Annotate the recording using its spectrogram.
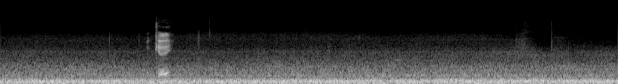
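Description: A steady low rumbling noise, with one spoken 'okay' about a second and a half in.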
